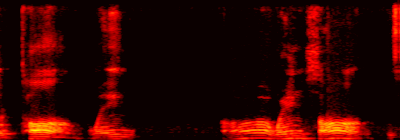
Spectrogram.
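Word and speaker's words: Wang Cong: Oh, wang song is how you actually pronounce it.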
